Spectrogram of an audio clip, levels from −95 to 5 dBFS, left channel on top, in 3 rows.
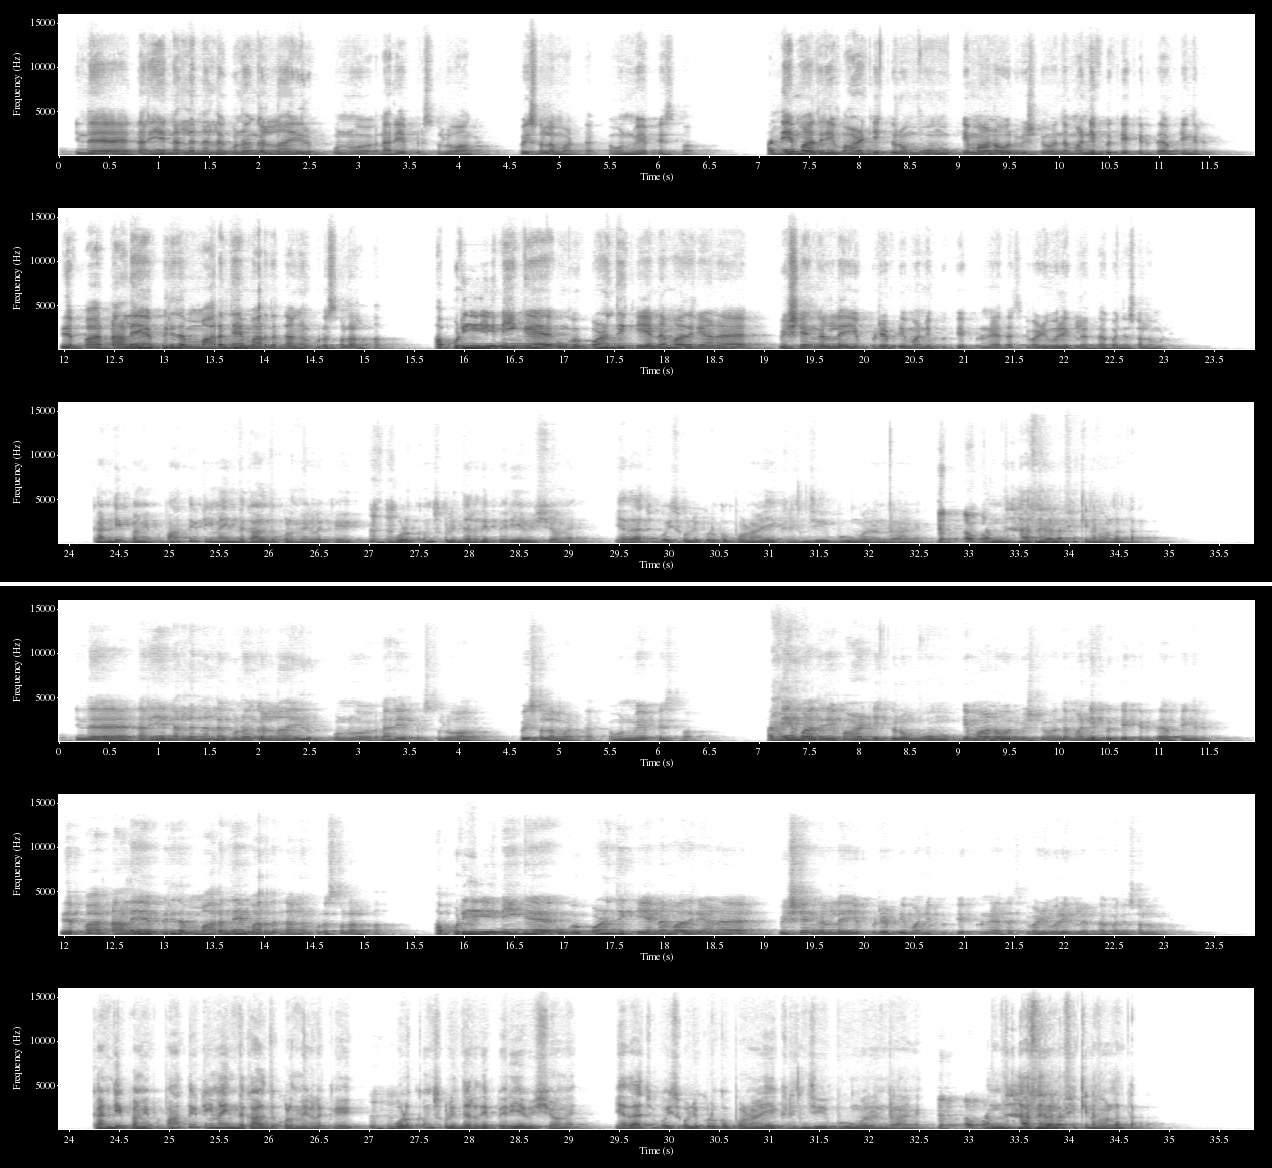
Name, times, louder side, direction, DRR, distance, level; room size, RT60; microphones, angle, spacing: voice 1, 0.2-4.2 4.6-6.3 7.1-11.5 12.0-15.2 15.7-18.8 19.2-23.0 27.0-27.3 32.9-33.2, left 1 dB, 45° left, 2.6 m, -30 dB
voice 2, 7.1-7.5 12.6-12.7 16.0-16.3 24.2-26.9 27.3-29.1 29.5-32.5 33.2-34.7, right 2 dB, 50° right, 1.8 m, -31 dB
27.0 x 24.5 x 5.6 m
head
